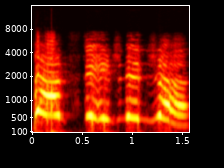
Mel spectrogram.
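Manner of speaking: mock very high, loud crying sob and wail. Retelling what an audience member cried after the skit: imitating someone sobbing. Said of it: "they're sobbing".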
